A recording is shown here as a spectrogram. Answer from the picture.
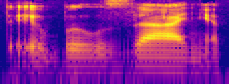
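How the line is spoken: Muffled answer. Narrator (Russian): глухо ответил повелитель

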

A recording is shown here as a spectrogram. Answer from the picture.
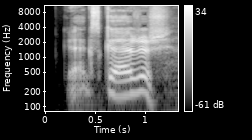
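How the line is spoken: Sighing. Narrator (Russian): вздохнула она

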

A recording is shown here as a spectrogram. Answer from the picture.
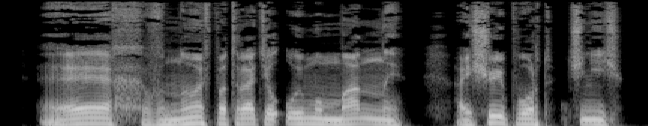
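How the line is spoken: Weary sigh. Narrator (Russian): Демон устало вздохнул

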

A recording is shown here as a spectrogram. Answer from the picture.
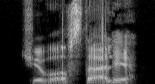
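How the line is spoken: Muttered. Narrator (Russian): пробормотал Вано

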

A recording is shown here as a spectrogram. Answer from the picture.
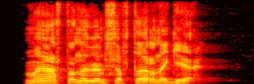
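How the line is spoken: Grumbling. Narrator (Russian): проворчал Орик

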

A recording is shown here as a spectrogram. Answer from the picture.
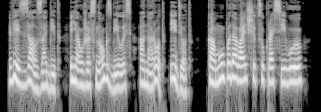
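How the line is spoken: Shout to the hall. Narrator (Russian): она крикнула залу

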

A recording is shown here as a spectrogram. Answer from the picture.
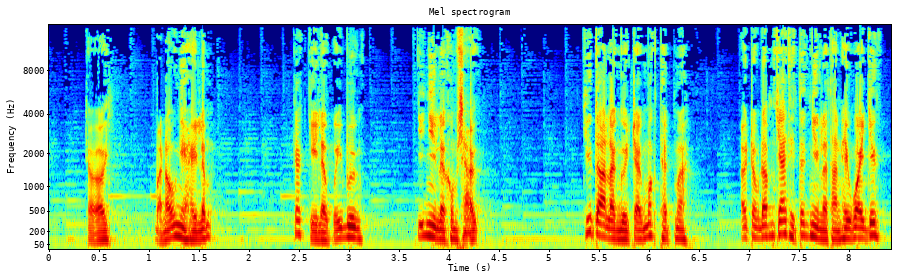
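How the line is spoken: Angry shout. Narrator (Vietnamese): Trong lòng Phượng đã điên cuồng chửi rủa, miệng quát lên

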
